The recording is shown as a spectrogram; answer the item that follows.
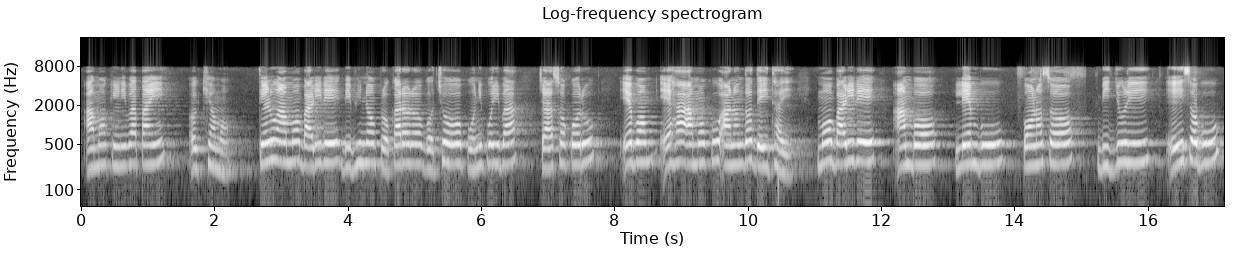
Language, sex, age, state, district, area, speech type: Odia, female, 45-60, Odisha, Boudh, rural, spontaneous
